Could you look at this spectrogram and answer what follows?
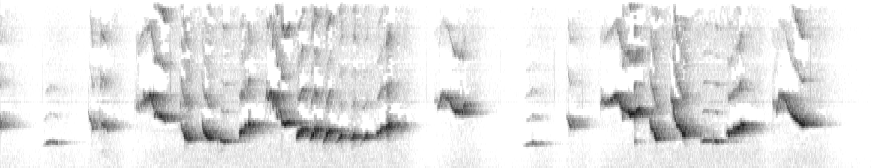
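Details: A house finch sings long, jumbled warbling phrases of high, downslurred and buzzy notes, broken by short pauses and a few isolated chirps. A steady low hum sits in the background.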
